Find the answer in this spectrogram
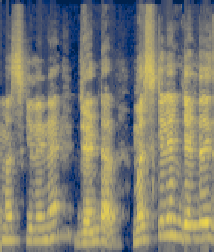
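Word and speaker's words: masculine: ये मस्कुलाइन है।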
